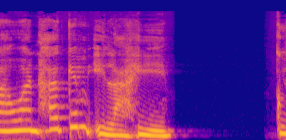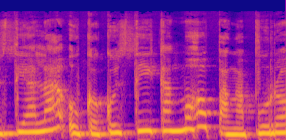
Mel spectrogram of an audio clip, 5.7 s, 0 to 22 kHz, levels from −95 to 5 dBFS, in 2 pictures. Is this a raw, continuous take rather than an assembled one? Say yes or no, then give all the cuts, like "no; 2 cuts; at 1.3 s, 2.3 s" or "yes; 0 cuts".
yes; 0 cuts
